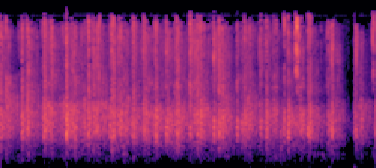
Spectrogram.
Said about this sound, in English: How many can say amen to that? What if we give a clap offering to the Lord?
